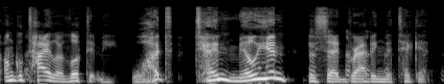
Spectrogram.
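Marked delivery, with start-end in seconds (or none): 1.3-2.9 incredulous. A narrator's reading. Uncle grabbing the winning ticket, incredulous. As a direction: repeat it in disbelief.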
